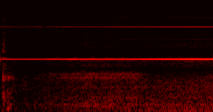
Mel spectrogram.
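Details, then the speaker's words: Multimeter used to measure an electric motor, now failing: steady high-pitched continuity beep that never stops wherever the probes are, persisting after removing and refitting the battery; buzzer stuck on. "queda pitando como si estuviese midiendo continuidad todo el tiempo así no importa donde donde lo ponga siempre queda pitando así"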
